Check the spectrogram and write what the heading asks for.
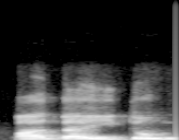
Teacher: قَضَيْتُم میں یا ساکن ماقبل مفتوح یا لین ہے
